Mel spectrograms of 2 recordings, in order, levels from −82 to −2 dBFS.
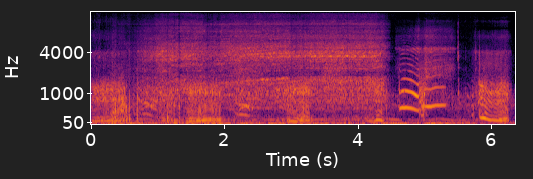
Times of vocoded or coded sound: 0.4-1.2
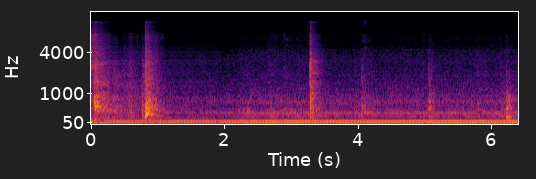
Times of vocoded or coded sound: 0.0-1.9

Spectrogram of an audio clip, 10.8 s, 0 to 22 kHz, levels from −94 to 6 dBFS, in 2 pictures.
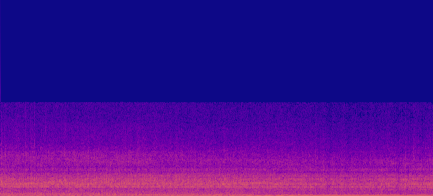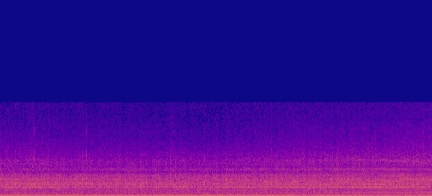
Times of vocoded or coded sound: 0.0-4.9; 6.0-7.9; 8.9-10.8

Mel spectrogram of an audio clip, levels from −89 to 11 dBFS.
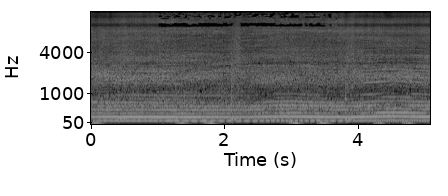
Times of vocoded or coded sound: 0.0-1.0; 3.7-5.1

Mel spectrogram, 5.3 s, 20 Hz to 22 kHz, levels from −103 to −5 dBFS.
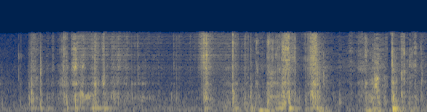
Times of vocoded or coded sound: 0.9-3.1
